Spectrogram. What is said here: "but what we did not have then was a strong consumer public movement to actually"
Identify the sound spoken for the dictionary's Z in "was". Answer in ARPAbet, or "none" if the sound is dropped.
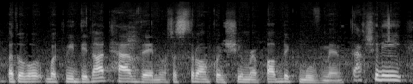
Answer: S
